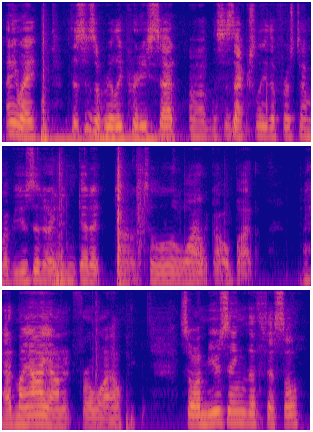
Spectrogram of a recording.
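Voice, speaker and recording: A woman with a thin, squeaky, reedy voice that is not quite back to normal, giving a casual, step-by-step craft tutorial in a halting way. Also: steady tone, background noise. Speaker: card-making tutorial host.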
